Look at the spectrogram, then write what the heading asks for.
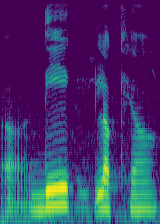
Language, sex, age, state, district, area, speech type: Odia, male, 18-30, Odisha, Jagatsinghpur, rural, spontaneous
